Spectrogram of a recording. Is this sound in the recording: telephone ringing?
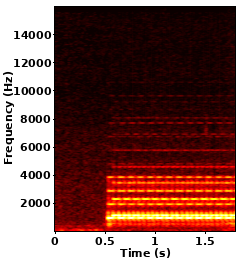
yes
